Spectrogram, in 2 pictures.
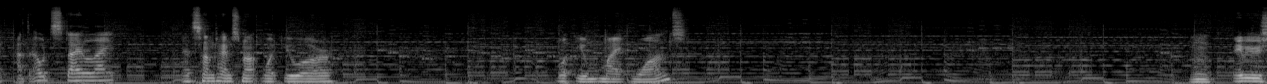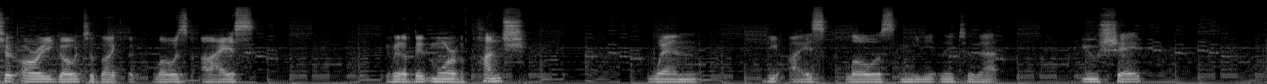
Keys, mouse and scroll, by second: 0.6 scroll down 1, 8.9 typing, 11.2 typing, 15.1 scroll up 1, 18.0 scroll up 1.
